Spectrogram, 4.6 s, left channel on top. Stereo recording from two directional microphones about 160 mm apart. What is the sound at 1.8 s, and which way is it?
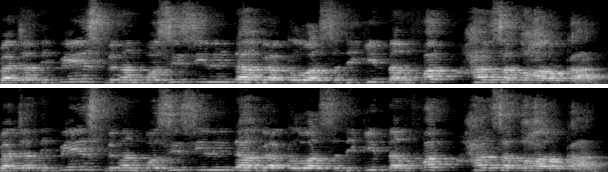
Speech, 30° right (ahead or behind).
